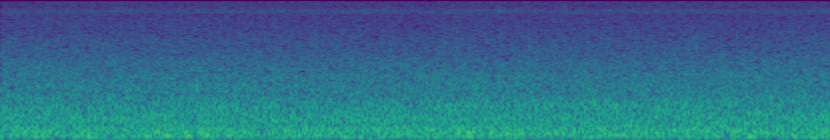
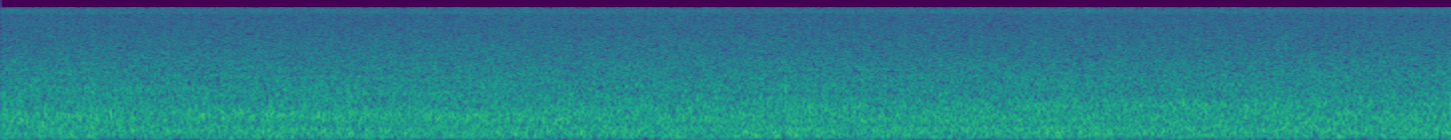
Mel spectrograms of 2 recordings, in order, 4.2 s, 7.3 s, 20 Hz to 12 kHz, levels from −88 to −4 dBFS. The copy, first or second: first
